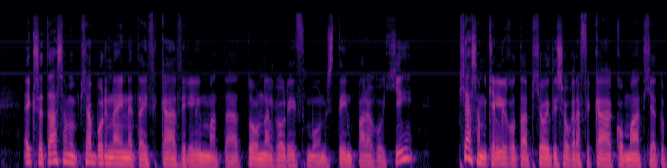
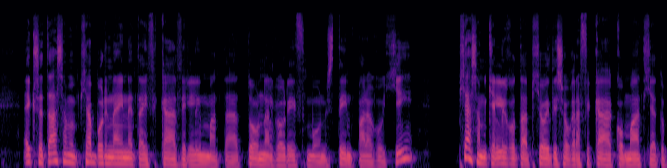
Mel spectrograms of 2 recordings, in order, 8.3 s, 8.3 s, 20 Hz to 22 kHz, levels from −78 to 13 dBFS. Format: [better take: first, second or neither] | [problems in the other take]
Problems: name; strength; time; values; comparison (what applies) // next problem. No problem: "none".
second | high-pitched whine; faint; throughout; 4.5 kHz, 30 dB below the speech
